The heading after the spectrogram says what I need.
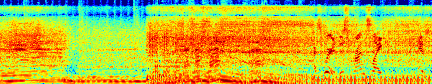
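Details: Old motorcycle, previously not running, after carburetor cleaning, new sponge air filter and battery install: revs up and down cleanly, then settles into steady even beat with no misses or pops; runs like new, normal running.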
